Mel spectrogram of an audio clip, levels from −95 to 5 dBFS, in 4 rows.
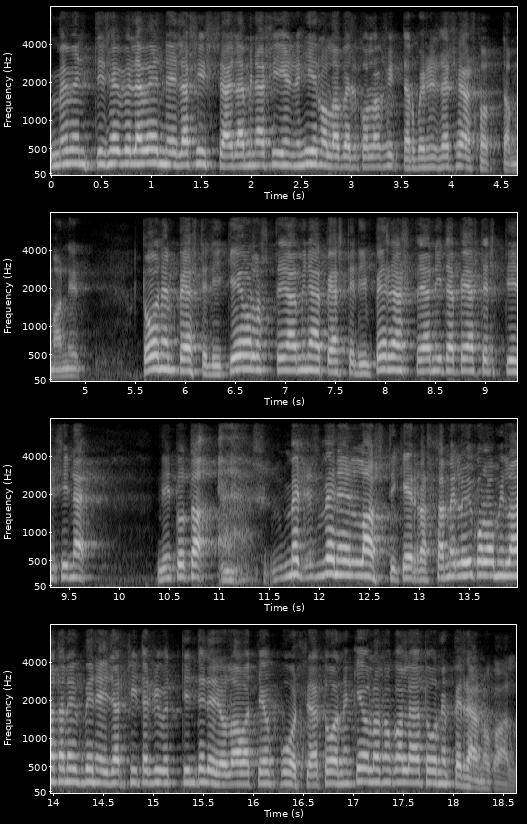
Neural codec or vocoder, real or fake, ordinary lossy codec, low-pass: codec, 24 kHz, 3.1 kbps, DualCodec; fake; none; 7.2 kHz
